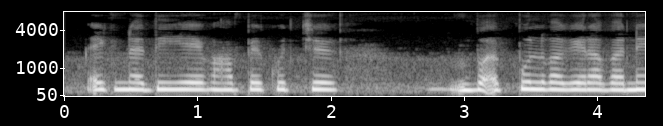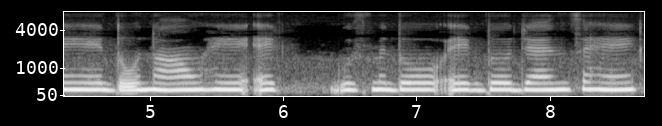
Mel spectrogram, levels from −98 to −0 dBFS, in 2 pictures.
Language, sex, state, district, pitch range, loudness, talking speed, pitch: Hindi, female, Bihar, Darbhanga, 235-245 Hz, -11 LUFS, 140 wpm, 240 Hz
